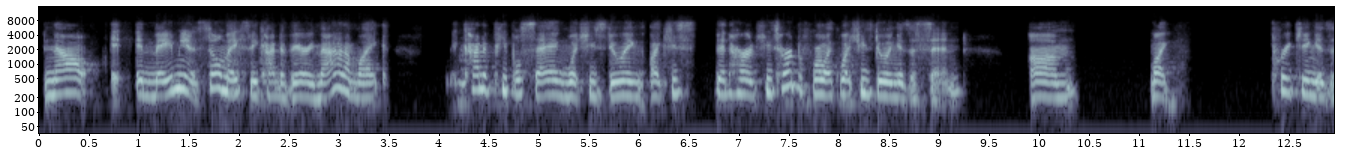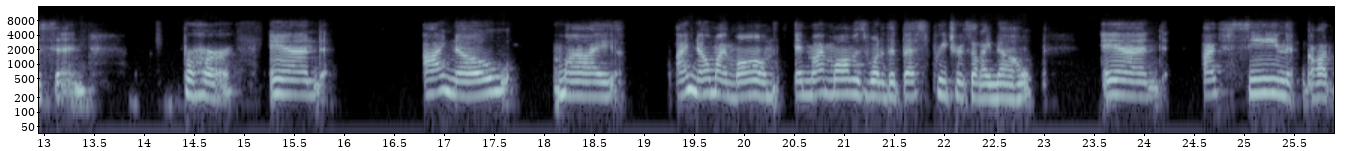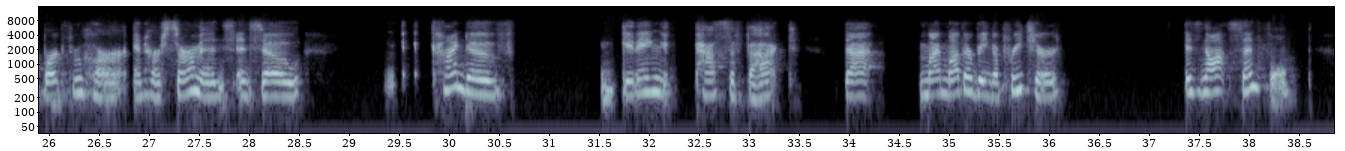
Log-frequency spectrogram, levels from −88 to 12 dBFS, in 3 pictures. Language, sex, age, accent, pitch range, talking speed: English, female, 10-29, American, 210-250 Hz, 140 wpm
